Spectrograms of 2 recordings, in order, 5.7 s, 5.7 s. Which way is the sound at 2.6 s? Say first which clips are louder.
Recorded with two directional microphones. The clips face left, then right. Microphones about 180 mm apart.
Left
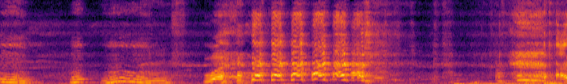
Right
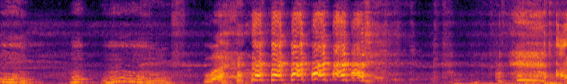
Left 1 dB; 35° left (ahead or behind).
